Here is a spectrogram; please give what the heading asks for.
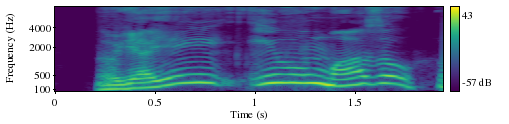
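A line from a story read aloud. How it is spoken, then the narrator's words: Shout. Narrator (Russian): выкрикнул Бикс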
